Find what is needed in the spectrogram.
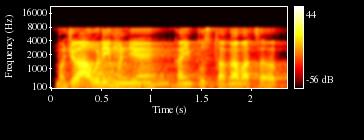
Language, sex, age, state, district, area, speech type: Goan Konkani, male, 45-60, Goa, Bardez, urban, spontaneous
